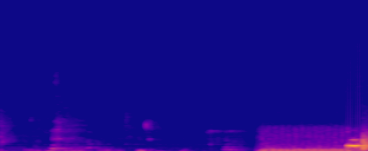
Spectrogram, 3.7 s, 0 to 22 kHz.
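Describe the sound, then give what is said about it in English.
A few faint taps give way to a steady hissing phone-line noise as a cell phone calls a bank's line at 10 p.m., then a single short, bright keypad tone for the digit 8, used to open a door, beeps near the end, fairly loud. “What I'm going to show you is that each one of you can open this door with your own cell phone by dialing the tone 8 from your machine.”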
